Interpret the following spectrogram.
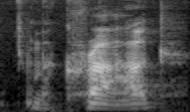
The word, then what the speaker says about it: Macragge: to paint ultramarines with mcra blue mcra is it yeah it is pronounced mcra isn't it Craig Craig anyway that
